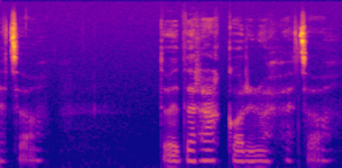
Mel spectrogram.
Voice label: "rhagor", Welsh

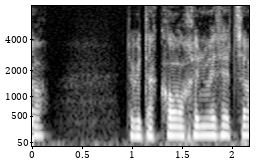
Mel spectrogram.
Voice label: "coch", Welsh

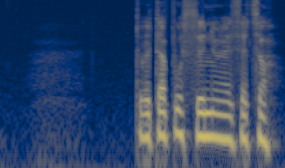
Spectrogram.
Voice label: "bwthyn", Welsh

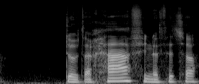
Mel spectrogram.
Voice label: "rhaff", Welsh

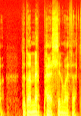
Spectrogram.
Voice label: "nepell", welsh

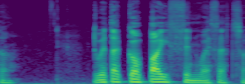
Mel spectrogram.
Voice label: "gobaith", Welsh

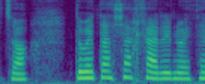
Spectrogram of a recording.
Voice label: "llachar", Welsh

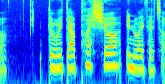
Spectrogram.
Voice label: "plesio", Welsh

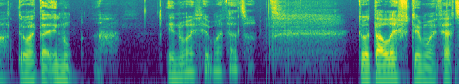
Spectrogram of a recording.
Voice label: "lifft", Welsh

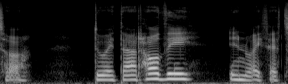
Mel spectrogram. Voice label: "rhoddi", Welsh

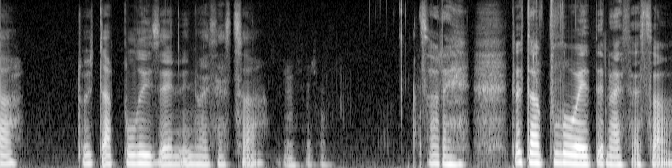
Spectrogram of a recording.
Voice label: "blwydd", Welsh

